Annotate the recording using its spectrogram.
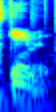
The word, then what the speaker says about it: Gaiman: He says it's Gaiman. Okay. He says Gaiman. So I've been okay, saying it wrong this whole time. – That's okay. You were breaking down the entomology in a different way. That's yeah. – I stand corrected. I sit corrected because I'm not standing. – Yeah. – Gaiman, Neil Gaiman. I will do my best to never say Gaiman ever again unless pronouncing somebody else's name.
